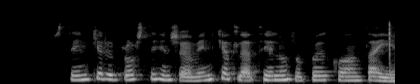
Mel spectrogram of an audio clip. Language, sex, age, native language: Icelandic, female, 40-49, Icelandic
